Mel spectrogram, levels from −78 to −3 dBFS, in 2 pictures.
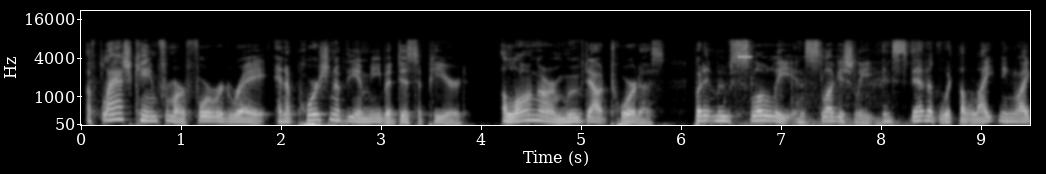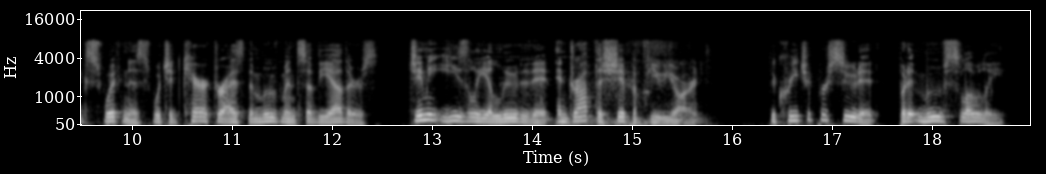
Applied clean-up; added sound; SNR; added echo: neural mask model DeepFilterNet 3.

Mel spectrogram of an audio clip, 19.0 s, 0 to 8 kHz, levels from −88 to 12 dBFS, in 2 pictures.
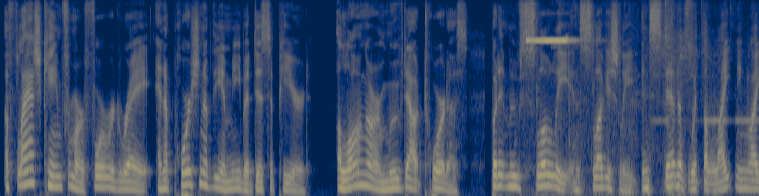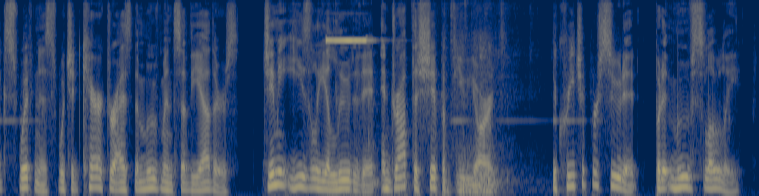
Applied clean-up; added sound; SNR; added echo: neural mask model RNNoise.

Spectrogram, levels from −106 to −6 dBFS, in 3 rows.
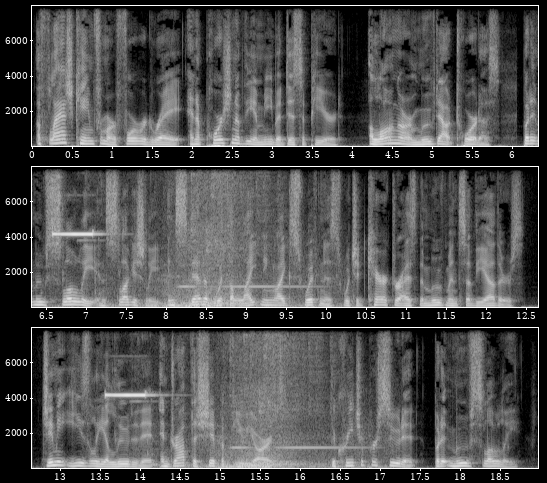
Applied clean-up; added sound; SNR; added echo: none; Sliding door; 1 dB; none.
